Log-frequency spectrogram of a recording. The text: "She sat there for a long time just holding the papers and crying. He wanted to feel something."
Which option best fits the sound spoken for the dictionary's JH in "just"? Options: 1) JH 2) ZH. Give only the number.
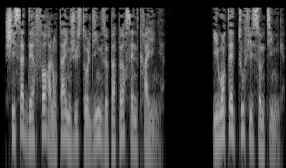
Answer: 2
